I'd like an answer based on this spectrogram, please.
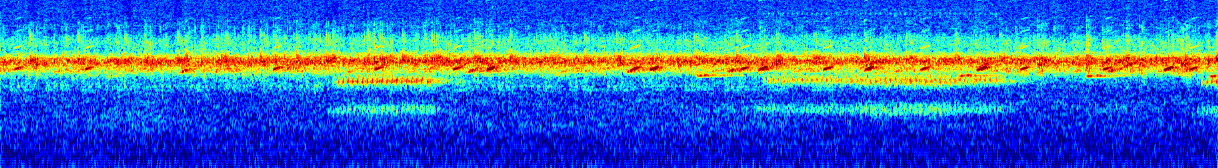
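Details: Tree frogs at night in the backwoods swamps of North Carolina, a constant shrill chorus with a few longer trilled calls, one near the start and a drawn-out pair toward the end.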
